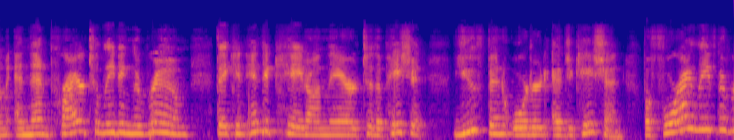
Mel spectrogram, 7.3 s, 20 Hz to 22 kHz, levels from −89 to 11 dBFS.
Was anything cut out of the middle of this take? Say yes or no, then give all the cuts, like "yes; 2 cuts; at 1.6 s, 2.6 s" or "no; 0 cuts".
no; 0 cuts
